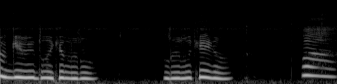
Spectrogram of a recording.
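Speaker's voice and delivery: very high voice pushed to top of range. Testing how high the voice can go, in a very high-pitched voice. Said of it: "Let's see how high my voice can go".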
